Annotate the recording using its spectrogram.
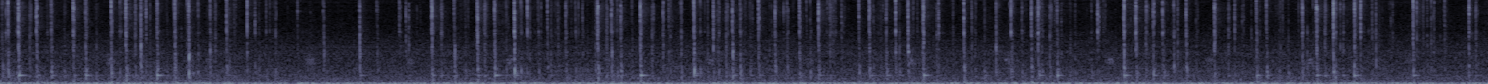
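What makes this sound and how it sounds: Light fingertip typing with both hands on a MacBook Pro laptop keyboard, its small plastic keycaps set in an aluminum body, resting on a wooden desk. Quick, uneven streams of short, bright key clicks die away almost instantly over a steady low hum.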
